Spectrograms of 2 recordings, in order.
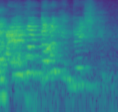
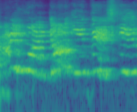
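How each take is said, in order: First: Much higher pleading puppet voice; begging puppet dog. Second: Much higher, slower, insistent plea; begging puppet dog. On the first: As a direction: whine for the biscuit. Puppet Chico begs. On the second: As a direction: drag out the begging. Puppet Chico begs louder. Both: Acted.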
